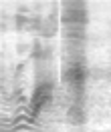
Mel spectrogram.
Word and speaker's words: ruach: It's the word ruach. You get some phlegm in the back of your throat, and you'll say it right.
